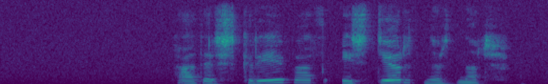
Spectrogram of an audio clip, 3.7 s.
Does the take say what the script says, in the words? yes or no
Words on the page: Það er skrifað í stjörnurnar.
yes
